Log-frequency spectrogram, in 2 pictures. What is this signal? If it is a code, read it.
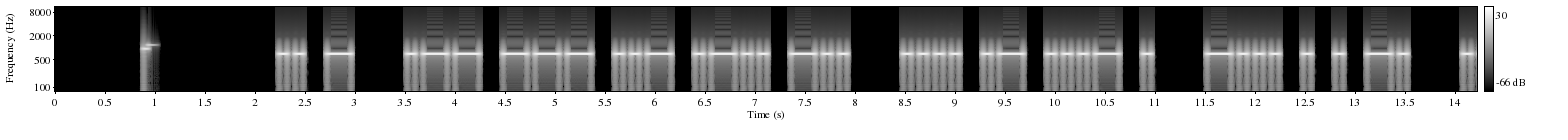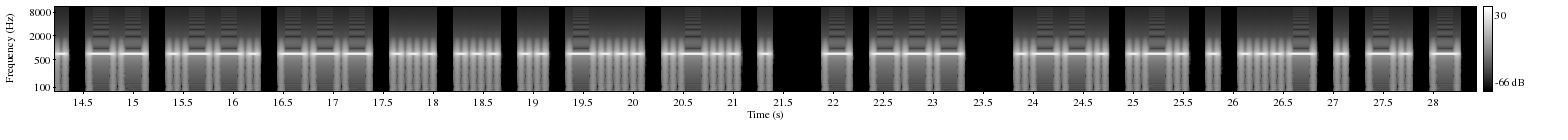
Morse code, heard as a keyed tone, about 15 wpm, 700 Hz. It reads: IT WOULD HAVE BEEN IMPOSSIBLE TO PREVENT
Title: Sentences from Top 1100 Words 15wpm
